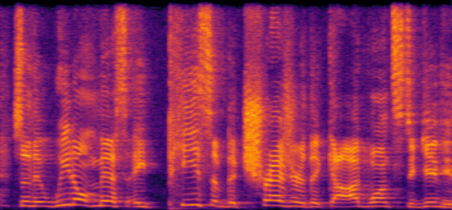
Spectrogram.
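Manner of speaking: usual speaking voice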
